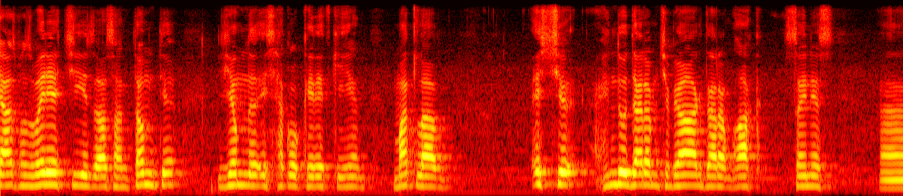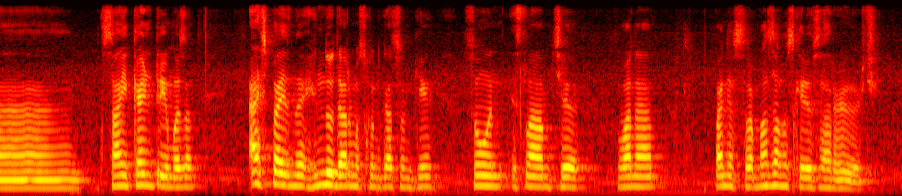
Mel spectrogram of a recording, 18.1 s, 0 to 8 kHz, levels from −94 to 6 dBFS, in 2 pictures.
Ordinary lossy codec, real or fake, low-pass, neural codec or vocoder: none; real; 7.2 kHz; none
